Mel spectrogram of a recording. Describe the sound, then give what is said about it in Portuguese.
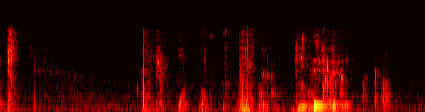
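Someone sips water, with a few short wet slurps and swallowing clicks spread over several seconds, then a louder gulp near the end; no one talks. “Vou dar aqui um treco na aguinha.”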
